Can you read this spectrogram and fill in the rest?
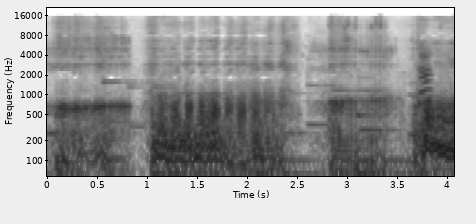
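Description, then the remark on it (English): A person loudly imitates snoring with voice, several rough, rattling snore sounds in a row with brief pauses between, forceful. “And some others like me snore like this.”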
